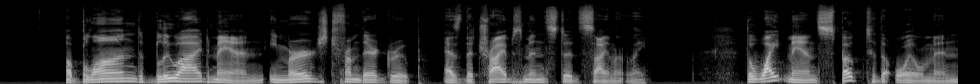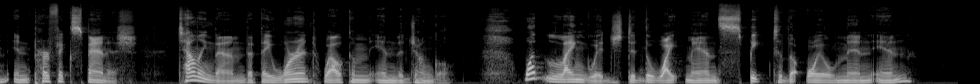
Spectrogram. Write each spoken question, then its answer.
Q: What language did the white man speak to the oilmen in?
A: The white man spoke to the oilmen in perfect Spanish.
